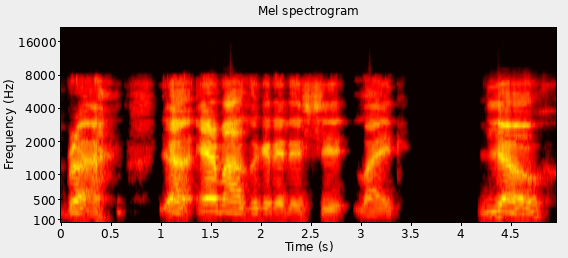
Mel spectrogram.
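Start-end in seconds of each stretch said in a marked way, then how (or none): none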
